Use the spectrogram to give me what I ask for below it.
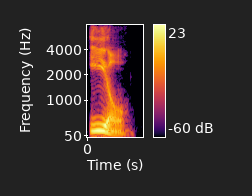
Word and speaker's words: eel: All right, the first word then is eel. Eel, okay? Eel. Eel rhymes with feel. It also rhymes with seal. It rhymes with deal.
